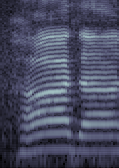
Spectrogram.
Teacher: ہا کھڑا زبر ہا ایک الف کے برابر کھینچیں گے کھڑی زبر کو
